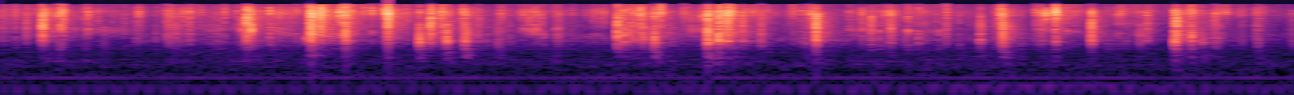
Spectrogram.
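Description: Fingers with long white nails grip and crush a solid white chalk-like powder slab, which crumbles apart into falling powder. Dry, bright crunching and crackling bursts come in quick irregular clusters, each snapping off sharply into a soft, gritty crumble.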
